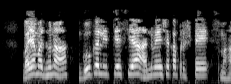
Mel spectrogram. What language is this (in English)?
Sanskrit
